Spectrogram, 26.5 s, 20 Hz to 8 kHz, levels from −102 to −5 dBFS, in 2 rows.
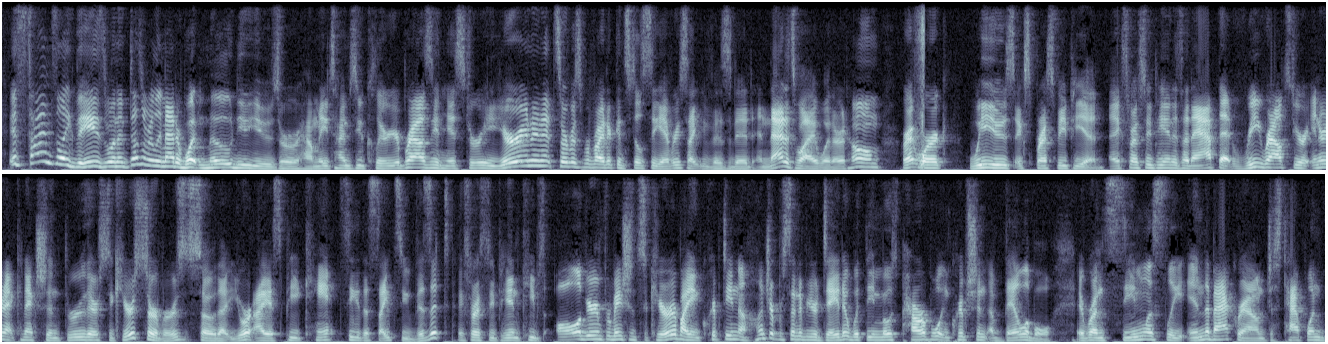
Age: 30-49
